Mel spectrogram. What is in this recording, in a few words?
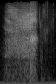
Bubblegum Blow; SFX Kit; Foley - Misc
